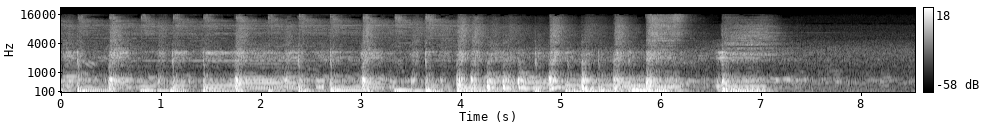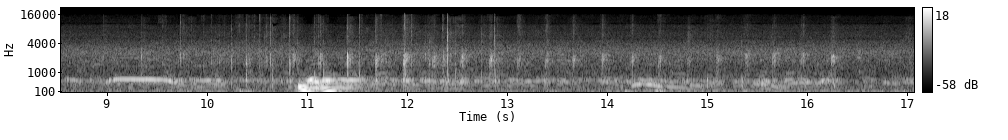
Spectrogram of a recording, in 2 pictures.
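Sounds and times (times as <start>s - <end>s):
drum kit: 0.0s - 7.4s
bass guitar: 0.0s - 7.6s
electric guitar: 0.0s - 7.6s.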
